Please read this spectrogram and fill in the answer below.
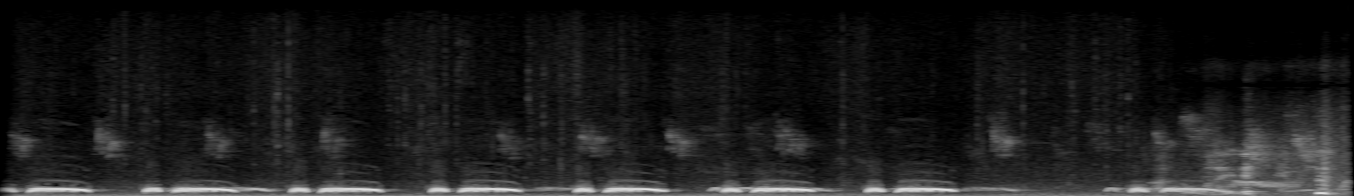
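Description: A spotted dove cooing over and over in a steady rhythm, each phrase a short note followed by a longer, arched coo, about once a second.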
